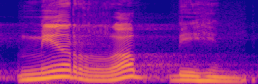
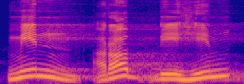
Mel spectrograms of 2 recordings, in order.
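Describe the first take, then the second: First: The n sound merges fully into the r. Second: The n sound is kept before the r. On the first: "menjadi mir rabbihim" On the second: "dileburkan nunnya"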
